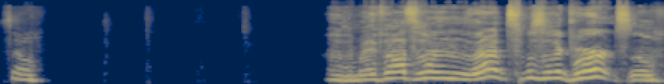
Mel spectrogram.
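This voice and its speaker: A woman giving casual, opinionated commentary as an anime reviewer, speaking haltingly with false starts and lots of fillers. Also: sits high, a bit bright.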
